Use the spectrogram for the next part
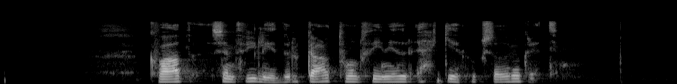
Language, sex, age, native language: Icelandic, male, 50-59, Icelandic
